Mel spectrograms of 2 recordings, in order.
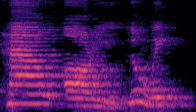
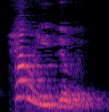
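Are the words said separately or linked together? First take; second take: separately; linked. First: Each word is said separately and fully. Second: The words are linked and reduced together. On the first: The speaker calls it wrong. "we don't say" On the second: The speaker calls it right. "No, we say"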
